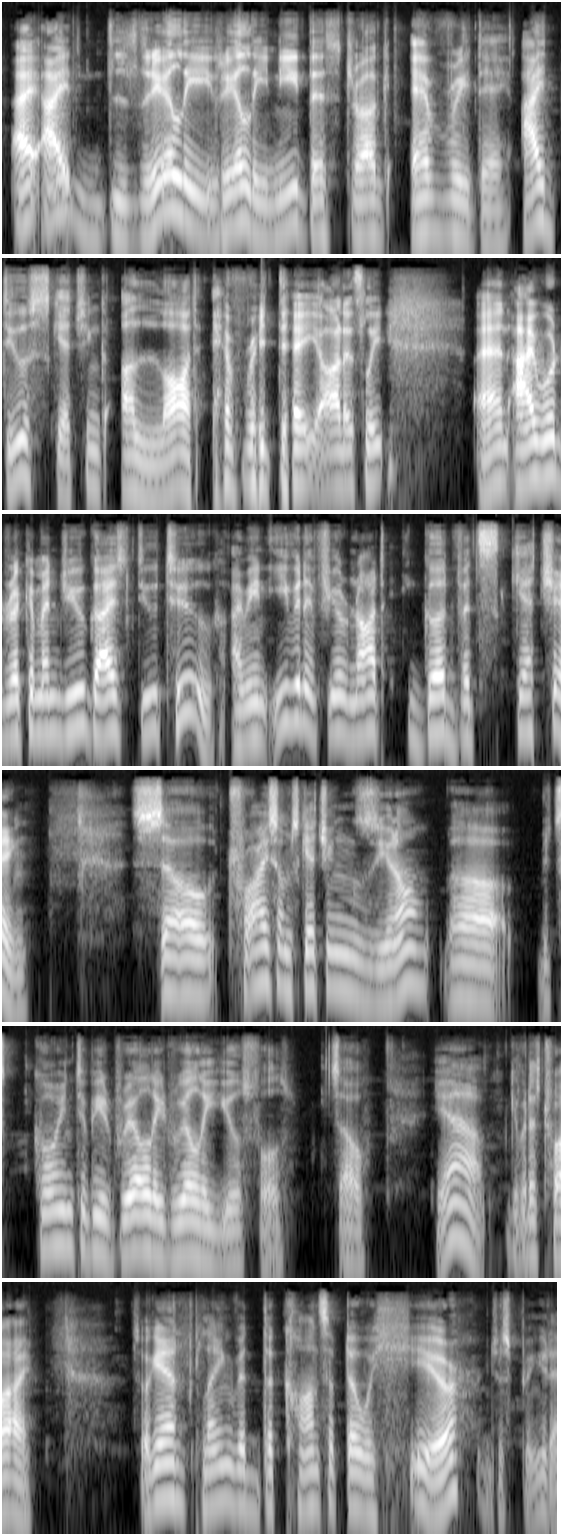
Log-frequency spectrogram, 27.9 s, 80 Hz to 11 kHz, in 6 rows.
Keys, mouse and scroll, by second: 0.7 space, 1.7 space, 2.4 alt+middle click, 2.7 alt+right click, 2.9 alt+click, 4.2 alt+click, 5.1 alt+middle click, 5.3 alt+right click, 5.6 alt+middle click, 6.1-6.9 alt+scroll down 3, 6.3 alt+click, 7.1 alt+click, 8.3 right click, 9.5 alt+middle click, 9.7 alt+right click, 12.7 alt+middle click, 12.9 alt+right click, 13.2 alt+click, 14.4 alt+middle click, 14.7 alt+right click, 14.9 alt+click, 15.3 alt+middle click, 15.5 alt+right click, 15.7 alt+click, 16.0 w, 16.6 r, 18.9 alt+middle click, 19.2 alt+scroll down 1, 19.5 alt+click, 19.8 alt+middle click, 20.1 alt+scroll up 2, 20.3 alt+click, 21.1 alt+scroll down 4, 21.3 alt+middle click, 21.7-22.4 alt+scroll up 3, 21.9 alt+click, 22.5 alt+middle click, 22.7 alt+right click, 23.0 alt+middle click, 23.2 alt+right click, 23.4 alt+click, 24.1 alt+right click, 24.5 alt+middle click, 24.8 q, 25.0 right click, 25.9 alt+middle click, 26.2 alt+right click, 26.5 alt+middle click, 27.4 w.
